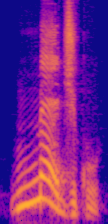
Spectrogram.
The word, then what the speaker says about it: médico: Foi a sílaba mé, mas também podemos fazer chamando a palavra médico, médico.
